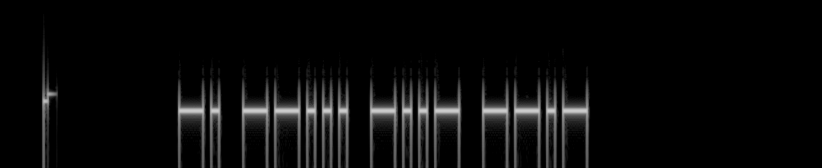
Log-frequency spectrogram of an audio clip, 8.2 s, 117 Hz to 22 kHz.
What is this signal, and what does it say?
Morse code, heard as a keyed tone, about 15 wpm, 700 Hz. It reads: N7XQ
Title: USA Call Signs 15wpm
